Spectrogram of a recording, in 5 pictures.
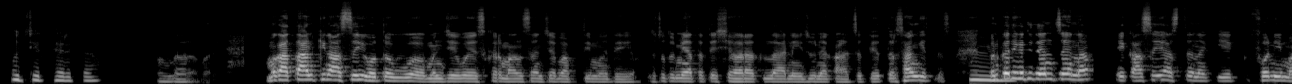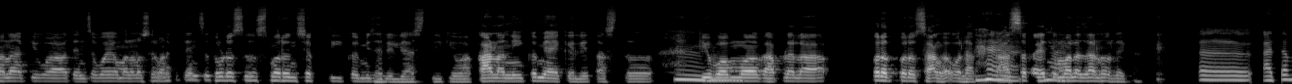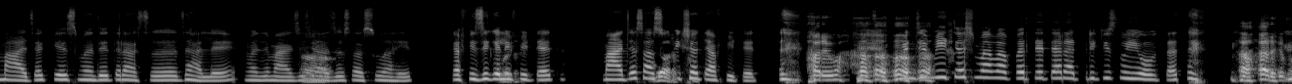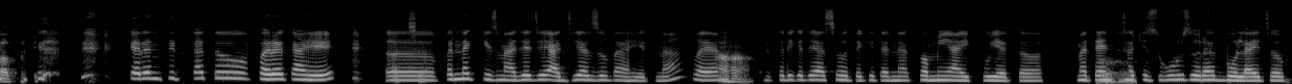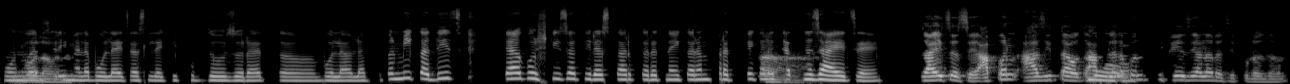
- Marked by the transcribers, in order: other background noise; laughing while speaking: "तर असं काय तुम्हाला जाणवलंय का?"; chuckle; laugh; laughing while speaking: "अरे बापरे!"
- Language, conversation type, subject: Marathi, podcast, वृद्धांना सन्मान देण्याची तुमची घरगुती पद्धत काय आहे?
